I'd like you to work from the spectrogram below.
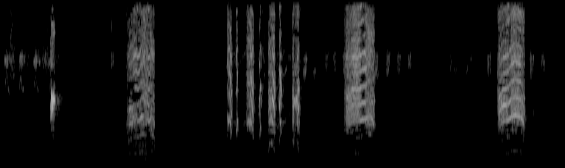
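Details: Sogon bird giving harsh, hissing buzzy bursts about every second, each lasting a fraction of a second, mixed with short scratchy clicks and one sharp high note near the start.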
